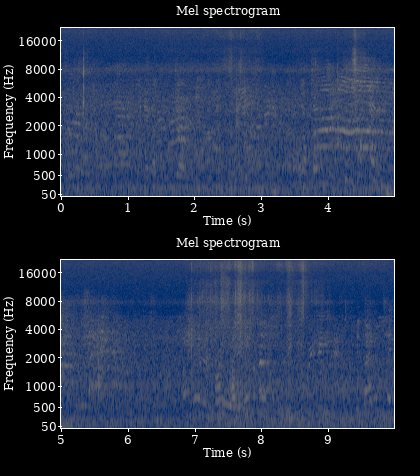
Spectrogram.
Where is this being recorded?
in a residential area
